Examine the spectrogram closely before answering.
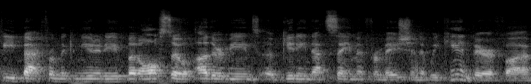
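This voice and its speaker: A man with a Southern US accent speaks over noticeable background noise. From US South (northeast Mississippi). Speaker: retail development consultant. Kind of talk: presentation to audience.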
